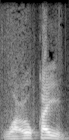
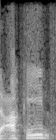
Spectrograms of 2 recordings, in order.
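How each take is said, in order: First: وعقيل said wa-Uqayl, with u and ay; damma on first letter. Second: عقيل said Aqil, with a and long i; fatha on first letter. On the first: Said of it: "فيقال بضم أوله". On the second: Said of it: "أو يقول بفتح الجيم". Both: Shown as a demonstration.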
